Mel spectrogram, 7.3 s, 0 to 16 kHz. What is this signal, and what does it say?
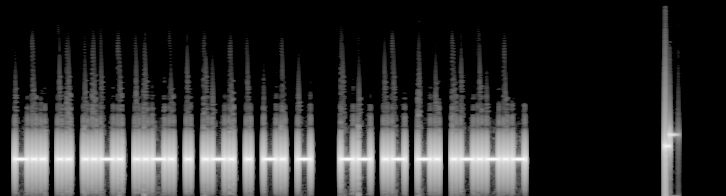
Morse code, heard as a keyed tone, about 27 wpm, 700 Hz. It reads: DIFFERENT MAN.
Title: Sentences from Top 1000 Words - Review Part 3 - 28wpm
